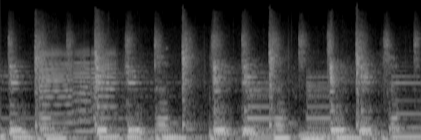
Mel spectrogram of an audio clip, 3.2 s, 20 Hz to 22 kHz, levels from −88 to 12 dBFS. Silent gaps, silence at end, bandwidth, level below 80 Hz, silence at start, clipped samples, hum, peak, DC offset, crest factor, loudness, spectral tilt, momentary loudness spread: none; 0 s; 13.5 kHz; -34 dBFS; 0 s; under 0.1%; none; -6 dBFS; under 0.1%; 16 dB; -23 LUFS; -5.5 dB/octave; 4 LU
